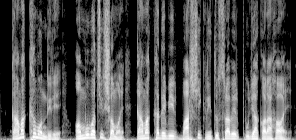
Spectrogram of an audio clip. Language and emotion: Bengali, neutral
